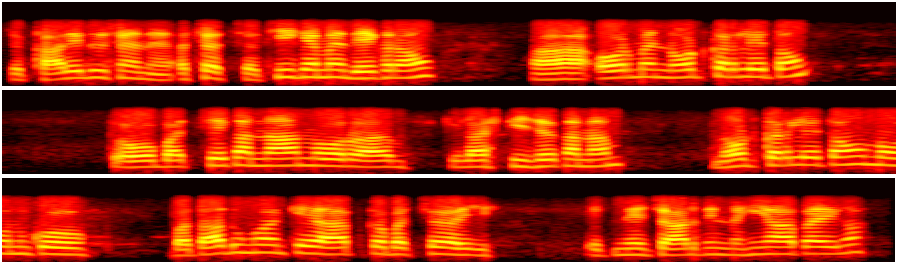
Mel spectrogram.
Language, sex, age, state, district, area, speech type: Urdu, male, 30-45, Uttar Pradesh, Aligarh, urban, conversation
